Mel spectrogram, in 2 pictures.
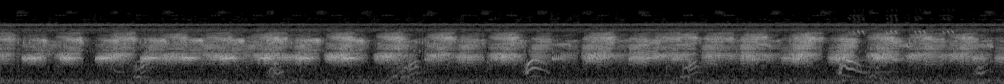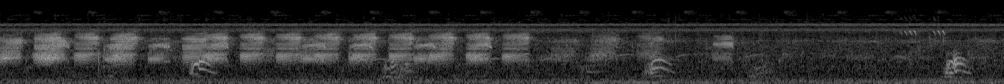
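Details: A dense frog chorus around mating common tree frogs (Polypedates leucomystax), one female spawning with two males: rapid overlapping buzzy croaks, over two per second, thinning out after about fifteen seconds, with scattered descending chirps.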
